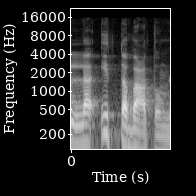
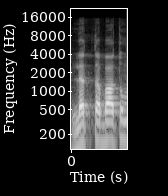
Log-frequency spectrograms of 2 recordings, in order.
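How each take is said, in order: First: La is followed by a separate i sound. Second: La runs straight into the word with no i. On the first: This is the underlying original form. "असल में था" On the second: This is the form actually recited. "अलिफ साइलेंट हो गया"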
